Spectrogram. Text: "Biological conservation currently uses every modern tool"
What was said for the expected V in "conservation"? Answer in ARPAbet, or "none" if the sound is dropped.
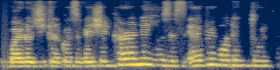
V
